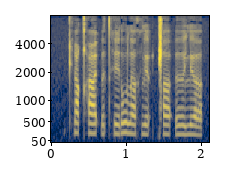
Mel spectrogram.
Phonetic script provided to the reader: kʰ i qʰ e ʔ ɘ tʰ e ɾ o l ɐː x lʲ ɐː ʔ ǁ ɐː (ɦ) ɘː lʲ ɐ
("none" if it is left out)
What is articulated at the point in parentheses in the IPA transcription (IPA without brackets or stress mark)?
ʔ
